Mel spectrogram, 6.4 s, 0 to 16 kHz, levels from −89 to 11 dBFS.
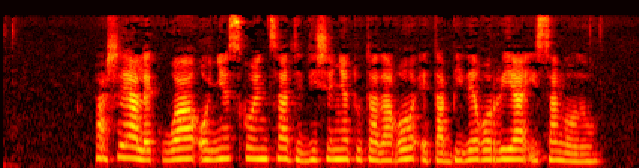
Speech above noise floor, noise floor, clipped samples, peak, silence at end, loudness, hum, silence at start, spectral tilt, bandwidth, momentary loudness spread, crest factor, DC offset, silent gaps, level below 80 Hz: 41 dB; -63 dBFS; under 0.1%; -2 dBFS; 0.4 s; -21 LUFS; none; 0.95 s; -3 dB/octave; 11.5 kHz; 11 LU; 22 dB; under 0.1%; none; -66 dBFS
